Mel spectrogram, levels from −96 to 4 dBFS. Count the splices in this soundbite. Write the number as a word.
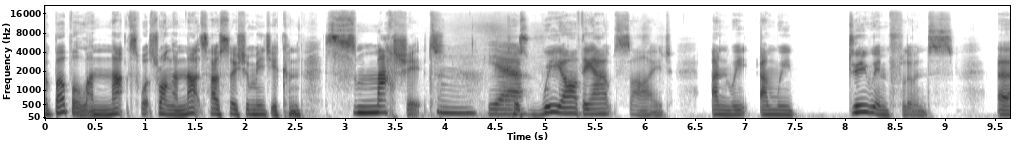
zero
